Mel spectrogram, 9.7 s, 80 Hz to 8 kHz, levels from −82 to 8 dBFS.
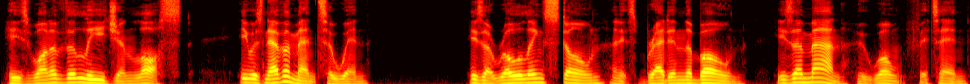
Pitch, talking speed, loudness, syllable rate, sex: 110 Hz, 185 wpm, -18 LUFS, 4.3 syllables/s, male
